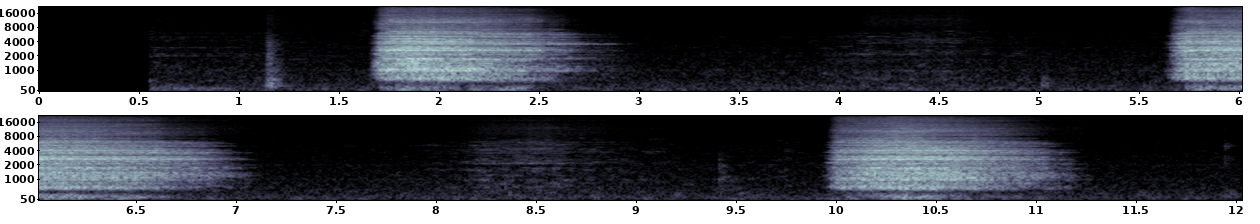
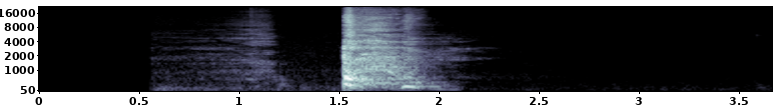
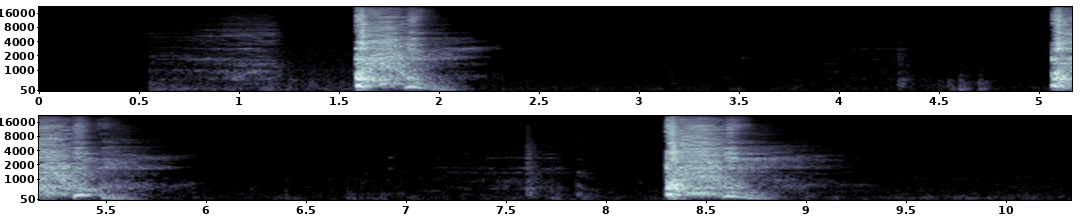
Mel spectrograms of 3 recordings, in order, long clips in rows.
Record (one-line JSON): {"exhalation_length": "12.0 s", "exhalation_amplitude": 19027, "exhalation_signal_mean_std_ratio": 0.41, "cough_length": "3.7 s", "cough_amplitude": 32768, "cough_signal_mean_std_ratio": 0.22, "three_cough_length": "10.3 s", "three_cough_amplitude": 32768, "three_cough_signal_mean_std_ratio": 0.24, "survey_phase": "beta (2021-08-13 to 2022-03-07)", "age": "45-64", "gender": "Male", "wearing_mask": "No", "symptom_none": true, "smoker_status": "Never smoked", "respiratory_condition_asthma": false, "respiratory_condition_other": false, "recruitment_source": "REACT", "submission_delay": "2 days", "covid_test_result": "Negative", "covid_test_method": "RT-qPCR"}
